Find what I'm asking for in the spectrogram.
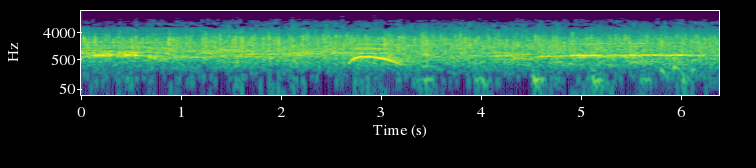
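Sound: audience clapping and whistling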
